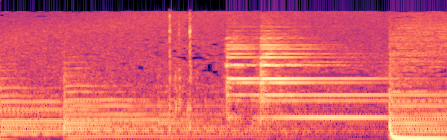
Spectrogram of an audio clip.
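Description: Light plucked-note background music, then about a second in a bright bell chime rings out and holds before fading: a notification-bell sound effect.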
